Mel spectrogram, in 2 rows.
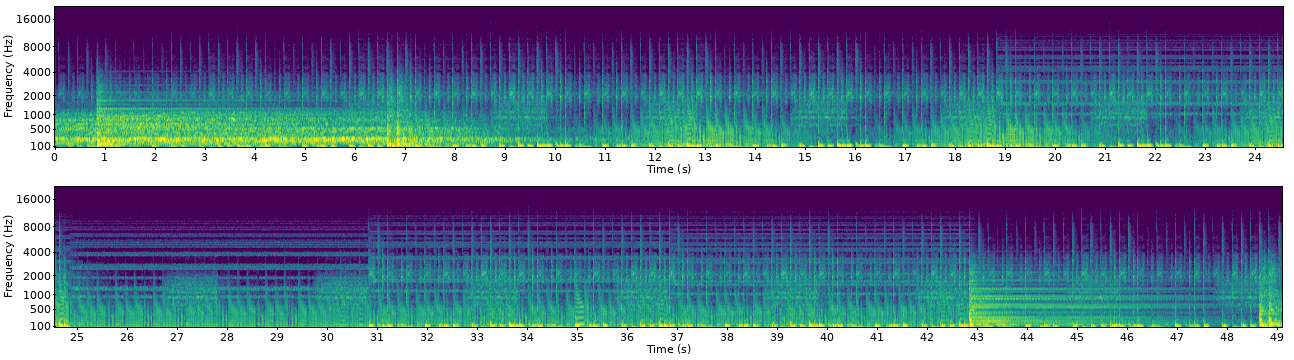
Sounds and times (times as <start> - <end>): Music: 0.0 - 49.1.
